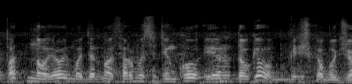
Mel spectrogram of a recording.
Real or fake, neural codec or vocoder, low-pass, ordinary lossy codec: fake; vocoder, 44.1 kHz, 128 mel bands, Pupu-Vocoder; 9.9 kHz; MP3, 48 kbps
